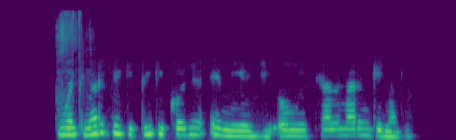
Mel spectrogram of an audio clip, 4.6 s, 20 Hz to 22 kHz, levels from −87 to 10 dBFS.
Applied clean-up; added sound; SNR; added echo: neural mask model DeepFilterNet 3.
